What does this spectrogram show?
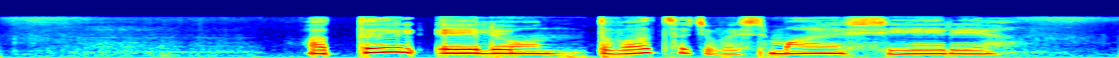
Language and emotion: Russian, sad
